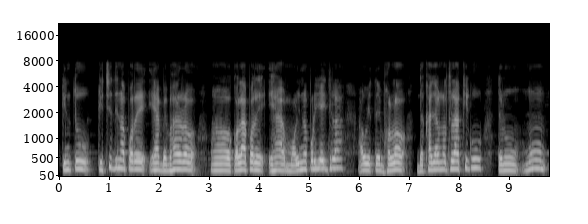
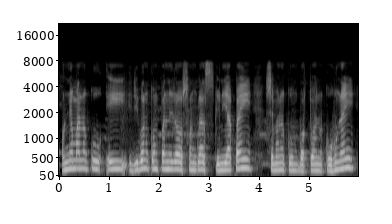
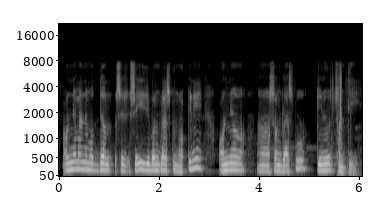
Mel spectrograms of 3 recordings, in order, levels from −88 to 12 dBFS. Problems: background sounds at intervals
